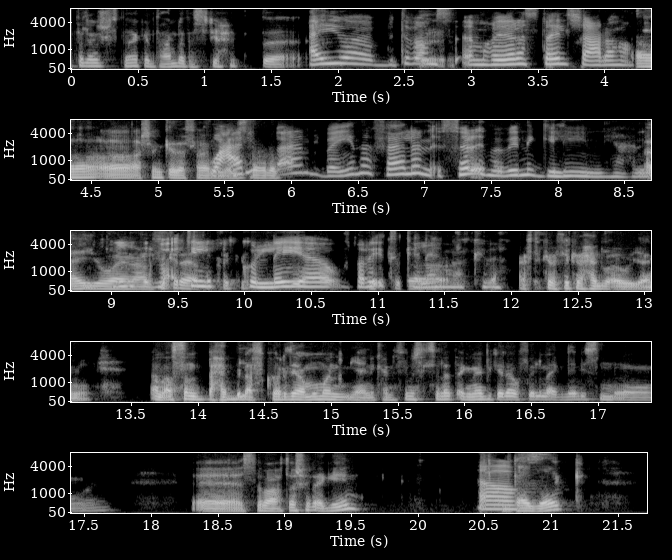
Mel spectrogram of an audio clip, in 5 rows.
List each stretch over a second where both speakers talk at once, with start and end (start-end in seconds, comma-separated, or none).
8.7-10.1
